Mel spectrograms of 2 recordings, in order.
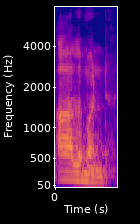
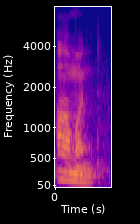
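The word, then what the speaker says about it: almond: को हम बोलते हैं आलमंड, ठीक है, लेकिन क्या वास्तव में आलमंड है? जी नहीं, इसको बोलते हैं आमंड, आमंड, आमंड इसको बोलते हैं। एल इसमें साइलेंट रहता है, ठीक है, एल इसमें साइलेंट रहता है।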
